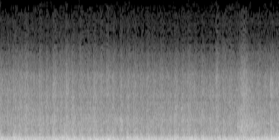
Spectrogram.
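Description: Steady rumble and clatter of a moving train heard from on board, wheels running over the rails. A short rush of louder, higher noise comes about five seconds in.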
